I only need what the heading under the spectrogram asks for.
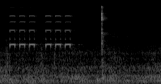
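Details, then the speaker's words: Maytag 2000 Series dryer that will not turn on: pressing power/start gives two quick bursts of rapid electronic beeps, then a click, no motor or drum sound; cause turned out to be the door switch not engaging due to bent clearance. "if you have a m tag 2000 series and it will not turn on and it just gives you this beep"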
